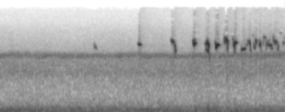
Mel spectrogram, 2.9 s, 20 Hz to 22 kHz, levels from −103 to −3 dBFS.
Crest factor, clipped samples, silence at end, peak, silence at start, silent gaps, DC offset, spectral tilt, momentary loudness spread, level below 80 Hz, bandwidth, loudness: 18 dB; under 0.1%; 0 s; -8 dBFS; 0 s; none; under 0.1%; -2 dB/octave; 21 LU; -46 dBFS; 16.5 kHz; -20 LUFS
